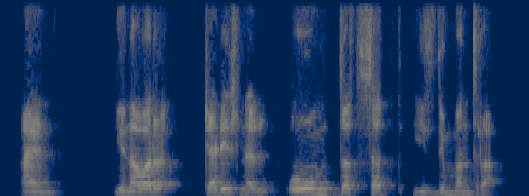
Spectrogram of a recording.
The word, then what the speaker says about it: Aum: So, Om Tat Sat is one of the great truths of the Hindus. The word Aum, pronounced as Om, is used at the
